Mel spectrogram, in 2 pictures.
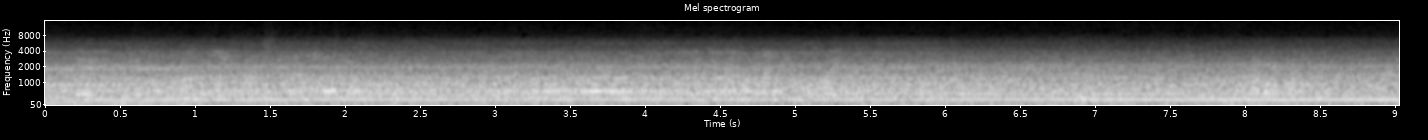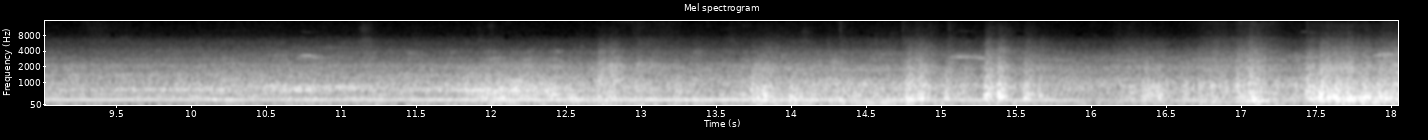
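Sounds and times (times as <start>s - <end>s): wheel and rail noise: 0.0s - 18.0s.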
